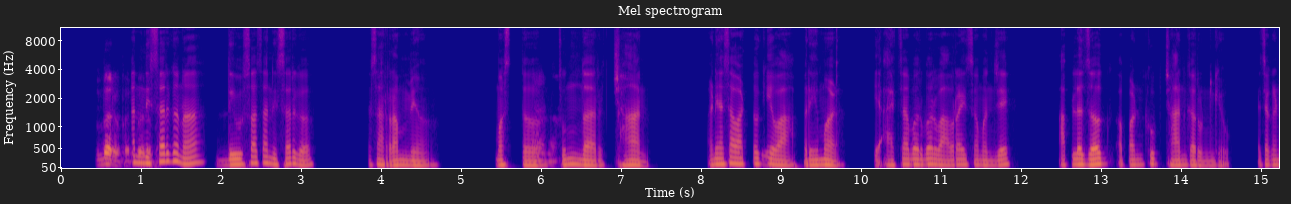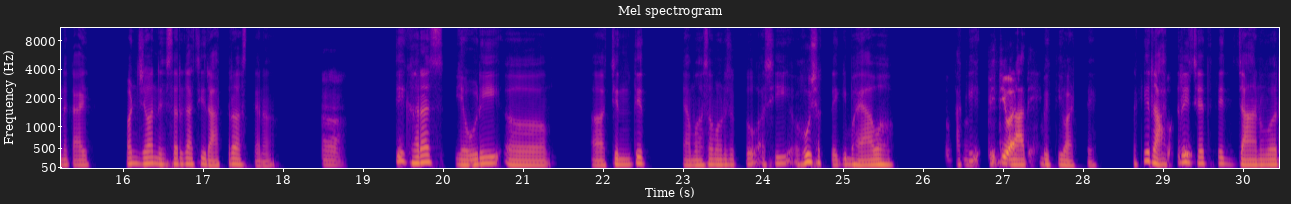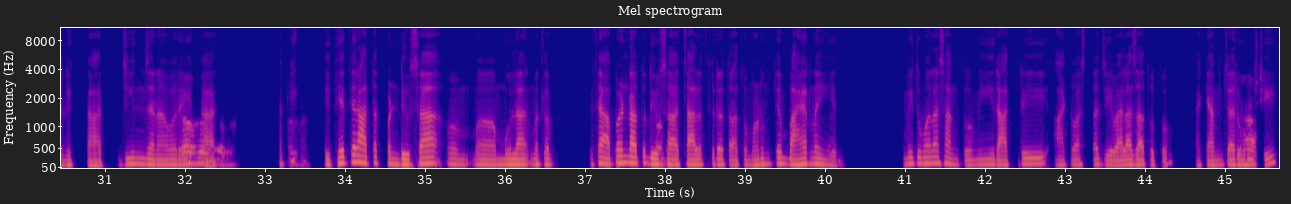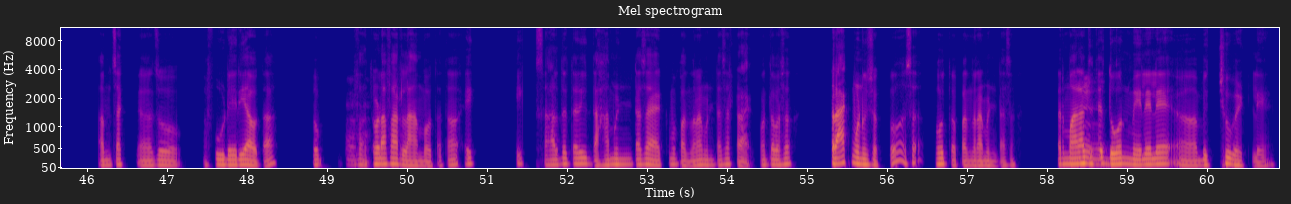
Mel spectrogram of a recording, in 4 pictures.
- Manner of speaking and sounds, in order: tapping; other noise; in English: "रूमशी"
- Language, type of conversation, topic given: Marathi, podcast, निसर्गाचा कोणता अनुभव तुम्हाला सर्वात जास्त विस्मयात टाकतो?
